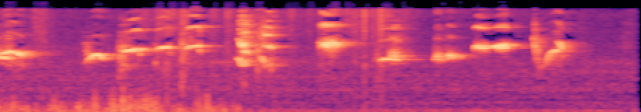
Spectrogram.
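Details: Tame kacer poci oriental magpie-robin singing clear level whistles and short slurred notes in a quick sequence, with a low rumbling handling or flapping noise during the first second.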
